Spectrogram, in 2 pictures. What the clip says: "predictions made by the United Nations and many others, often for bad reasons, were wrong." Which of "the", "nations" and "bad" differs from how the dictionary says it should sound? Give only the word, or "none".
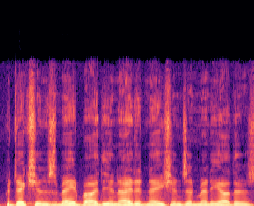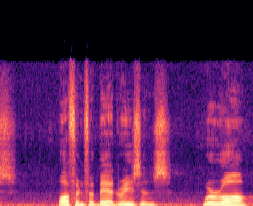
none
